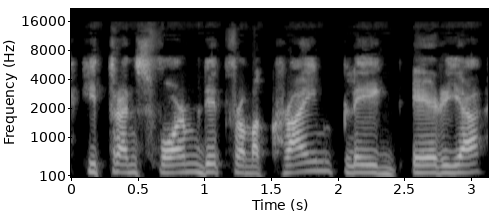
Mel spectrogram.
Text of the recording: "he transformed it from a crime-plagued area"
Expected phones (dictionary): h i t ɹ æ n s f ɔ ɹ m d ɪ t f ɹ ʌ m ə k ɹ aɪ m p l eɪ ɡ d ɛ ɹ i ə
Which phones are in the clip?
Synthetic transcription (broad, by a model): h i t ɹ æ n s f ɔ ɹ m d ɪ t f ɹ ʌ m ə k ɹ aɪ m p l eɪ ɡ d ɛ ɹ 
